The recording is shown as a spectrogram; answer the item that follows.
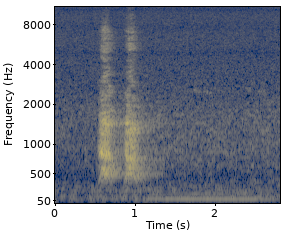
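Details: A German Shepherd, at 3:15 on a Monday afternoon in January, barks at nothing with nobody on the street, giving two deep, loud barks in quick succession, then a low steady hum; it barks like this every afternoon into evening.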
